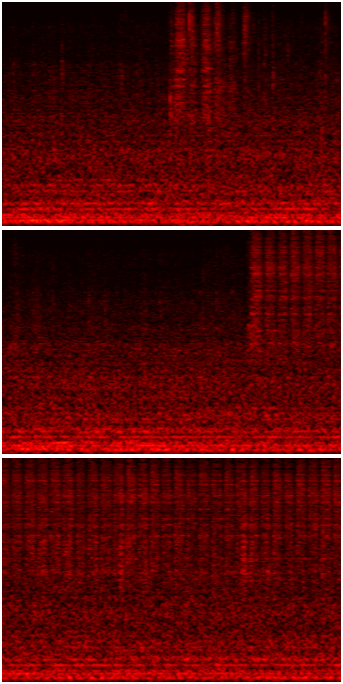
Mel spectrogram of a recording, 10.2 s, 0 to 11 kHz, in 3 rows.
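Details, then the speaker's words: Briggs and Stratton engine of Ex-cell VR2500-1 pressure washer during rebuild: gritty back-and-forth rubbing as a valve is lapped, the cutting sound getting quieter as the seat beds in, showing a good seal forming. "You can hear the cut-in. It gets quieter and quieter and quieter and quieter. It's quite a therapeutic sound. And that's how you know you're getting a good seal."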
